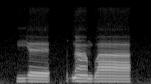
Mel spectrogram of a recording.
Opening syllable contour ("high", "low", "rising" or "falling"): low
